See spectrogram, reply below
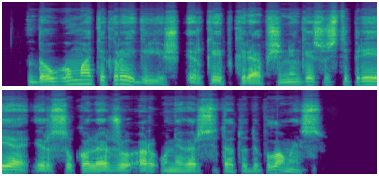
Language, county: Lithuanian, Kaunas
